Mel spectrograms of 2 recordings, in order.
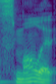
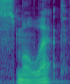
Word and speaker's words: Smollett: It's not Smollett. It's Smollett. – Smollett. – John Oliver did a segment on him. Way to steal our ideas, John Oliver. And it's pronounced Smollett.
